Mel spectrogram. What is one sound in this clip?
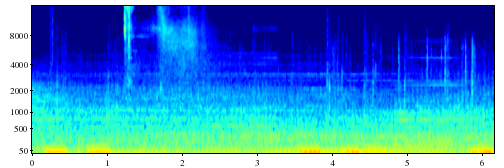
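Footsteps tread over a wooden floor.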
